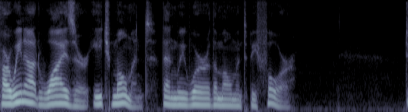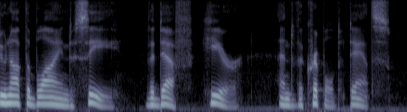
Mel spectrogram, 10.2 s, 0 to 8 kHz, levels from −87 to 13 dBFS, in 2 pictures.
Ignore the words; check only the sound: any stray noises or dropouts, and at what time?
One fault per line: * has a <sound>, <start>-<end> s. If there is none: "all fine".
all fine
